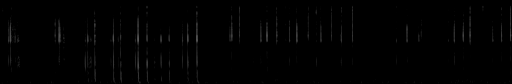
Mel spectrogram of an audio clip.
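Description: Long red acrylic nails rapidly tap and scratch the flat top of a shiny silver metal lid with an embossed logo on a textured glass jar held upright. The result is a quiet run of about 33 sharp, dry clicks and scratchy ticks, bright and high with a pitch around 3 kHz and almost no low end. Each one stops instantly with no ring, in quick bursts separated by short pauses.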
